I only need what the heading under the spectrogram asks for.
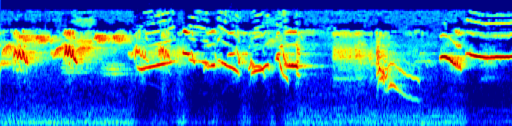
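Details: Oriental magpie-robin in the wild forest, a song meant to prompt other magpie-robins to respond and sing. Bright whistled notes, sweeping slurs and short chattering phrases, with a brief pause midway and a steady low hum beneath.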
